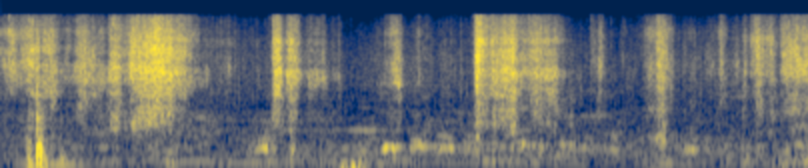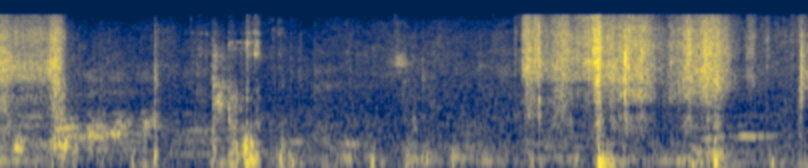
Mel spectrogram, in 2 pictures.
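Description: Rustling and handling noise from a leather backpack and plastic-wrapped bags being moved and turned over, in several short bursts.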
